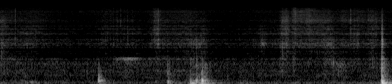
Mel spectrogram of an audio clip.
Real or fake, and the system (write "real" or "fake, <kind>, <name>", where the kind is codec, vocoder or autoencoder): fake, codec, SNAC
